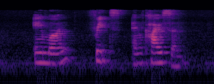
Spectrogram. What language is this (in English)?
English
